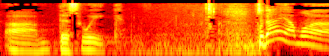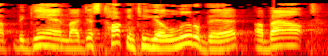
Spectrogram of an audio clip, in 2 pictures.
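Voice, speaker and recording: An older man from Kentucky, a visiting preacher who talks haltingly and repeats words, with many fillers. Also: fairly high pitch, very animated, muffled recording, slight background noise. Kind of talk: sermon.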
